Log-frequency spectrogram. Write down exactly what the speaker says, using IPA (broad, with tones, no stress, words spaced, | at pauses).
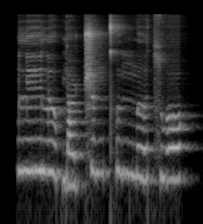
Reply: le˥ɪ̯ lɤ˥˩pjɑ˩ʊ̯ ʈ͡ʂə˥nt̪ʰʊ˥ŋn̪ɤ˧˥ t͡swɔ˥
